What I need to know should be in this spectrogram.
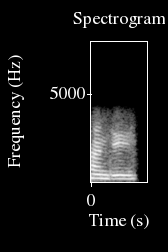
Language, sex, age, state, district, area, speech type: Punjabi, female, 45-60, Punjab, Gurdaspur, urban, conversation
